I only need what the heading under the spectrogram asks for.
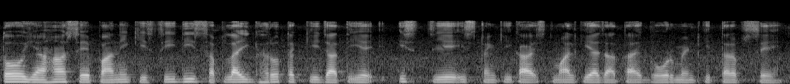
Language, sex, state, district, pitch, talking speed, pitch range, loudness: Hindi, male, Rajasthan, Bikaner, 110 Hz, 180 wpm, 105-115 Hz, -20 LUFS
